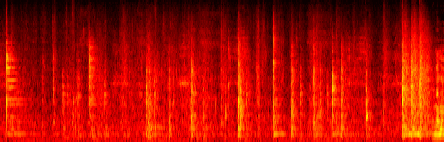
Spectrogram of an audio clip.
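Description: Mushrooms, onions and garlic are tipped into a cooking pot, producing a run of clattering metal knocks and scrapes against the pan, uneven and close, with a busier rattle at the end.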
